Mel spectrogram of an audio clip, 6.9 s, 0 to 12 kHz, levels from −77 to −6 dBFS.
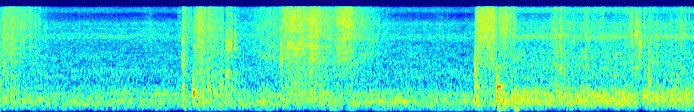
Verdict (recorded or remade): recorded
